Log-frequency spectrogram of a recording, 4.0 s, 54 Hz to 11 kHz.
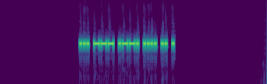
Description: Morse code, heard as a keyed tone, about 41 wpm, 700 Hz. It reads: SOPHIE
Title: USA Common Names - 45wpm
